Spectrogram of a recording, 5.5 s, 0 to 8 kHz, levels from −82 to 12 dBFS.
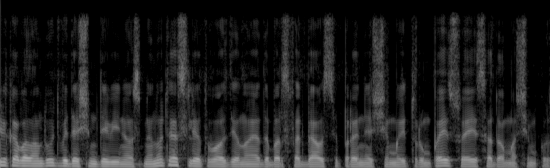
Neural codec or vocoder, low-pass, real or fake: none; 7.2 kHz; real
